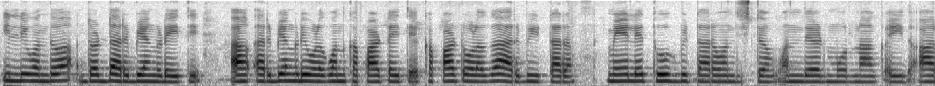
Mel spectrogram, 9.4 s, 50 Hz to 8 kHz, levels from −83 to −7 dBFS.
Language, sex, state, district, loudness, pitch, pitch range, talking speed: Kannada, female, Karnataka, Dharwad, -19 LUFS, 220 Hz, 210-230 Hz, 165 wpm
